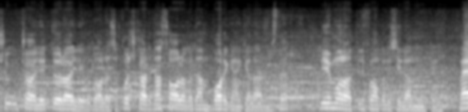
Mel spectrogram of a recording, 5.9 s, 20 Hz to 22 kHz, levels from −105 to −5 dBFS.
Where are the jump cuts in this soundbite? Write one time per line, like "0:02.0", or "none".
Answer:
none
